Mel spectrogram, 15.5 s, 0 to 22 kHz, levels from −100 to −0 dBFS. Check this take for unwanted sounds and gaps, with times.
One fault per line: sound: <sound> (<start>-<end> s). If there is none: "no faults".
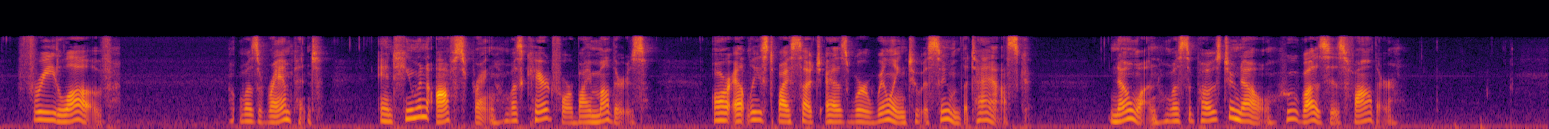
no faults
